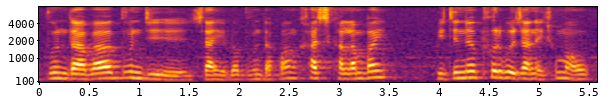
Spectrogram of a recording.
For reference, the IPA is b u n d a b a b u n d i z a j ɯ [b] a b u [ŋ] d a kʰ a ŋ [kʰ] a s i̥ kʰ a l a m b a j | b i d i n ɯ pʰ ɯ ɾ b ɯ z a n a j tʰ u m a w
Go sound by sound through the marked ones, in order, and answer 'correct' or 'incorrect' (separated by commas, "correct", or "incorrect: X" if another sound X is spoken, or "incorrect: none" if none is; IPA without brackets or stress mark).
correct, incorrect: n, correct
